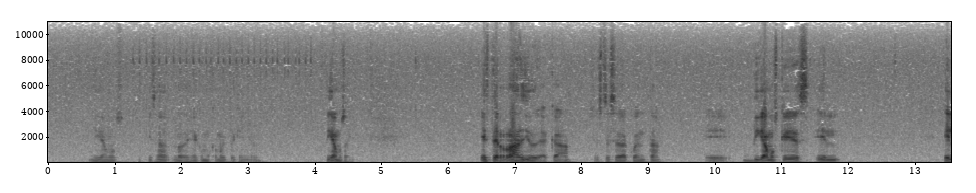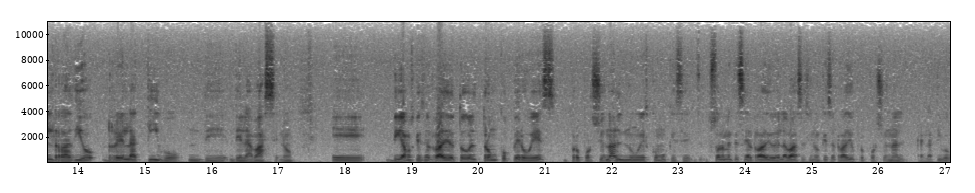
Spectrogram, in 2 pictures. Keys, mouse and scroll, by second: 1.4-4.3 drag, 5.6-13.0 drag.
